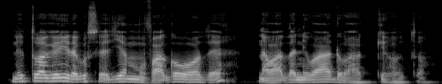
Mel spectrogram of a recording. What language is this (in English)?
Kikuyu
